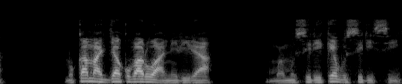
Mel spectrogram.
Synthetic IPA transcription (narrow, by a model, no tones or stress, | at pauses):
mukamaːɟːakuβaɾwaːniɾiɾa | mwe̞musiɾike̞ːβusiɾisi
